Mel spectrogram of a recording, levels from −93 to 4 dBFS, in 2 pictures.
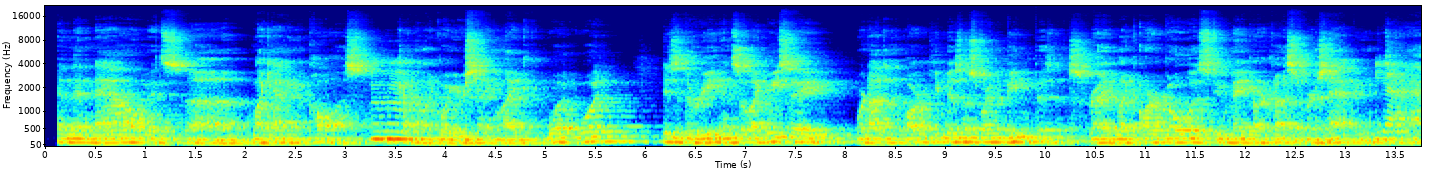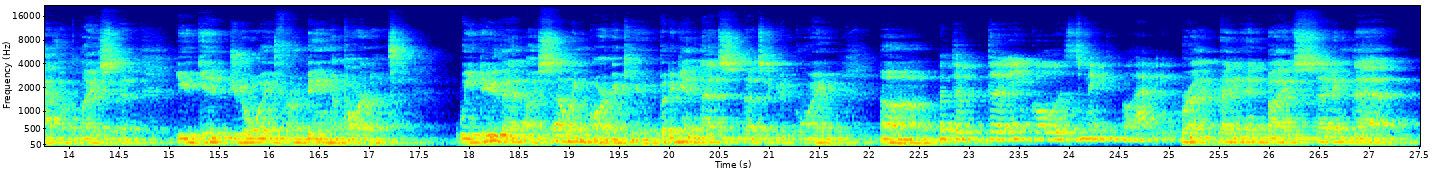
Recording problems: off-mic speech; far
room echo; noticeable; dies away in 1.2 s

